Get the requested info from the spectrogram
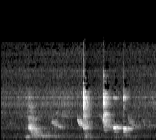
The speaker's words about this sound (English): There are other birds there, and then at the end it sounds like a squawk.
